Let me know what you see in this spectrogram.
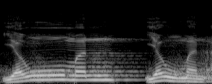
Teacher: ada fathah tanwin pada huruf mim bertemu hamzah, namanya idhar halqi, kita baca jelas tanpa mendengung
